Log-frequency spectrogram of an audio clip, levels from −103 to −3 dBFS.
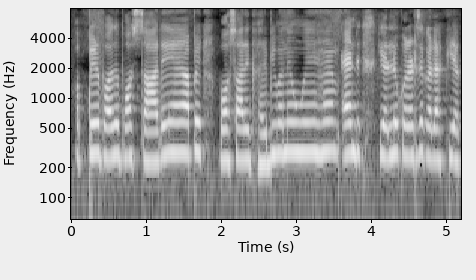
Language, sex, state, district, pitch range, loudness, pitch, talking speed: Hindi, male, Chhattisgarh, Rajnandgaon, 250-285 Hz, -16 LUFS, 270 Hz, 240 wpm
